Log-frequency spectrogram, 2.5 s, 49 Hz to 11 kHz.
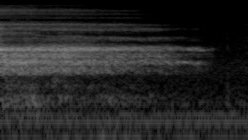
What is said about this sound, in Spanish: Inhala, expande tu abdomen y caja torácica. Retén el aire en 4, 3, 2, 1 y suelta.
